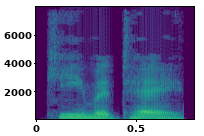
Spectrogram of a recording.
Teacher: the first shva in the word קִמַּטְתְּ 'you (fem.) crumpled' is pronounced /e/ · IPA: /kiˈmatet/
